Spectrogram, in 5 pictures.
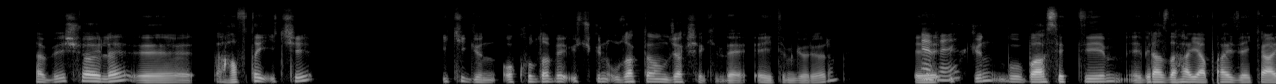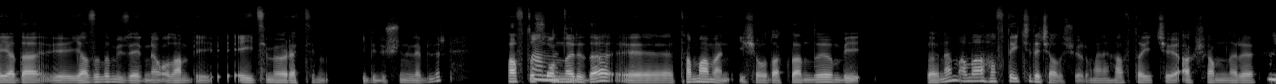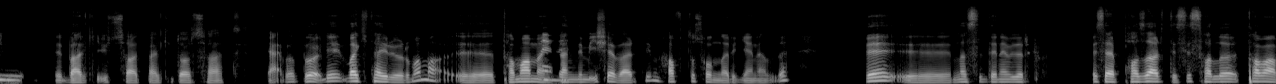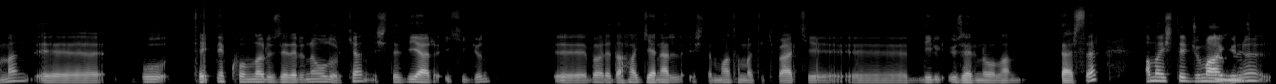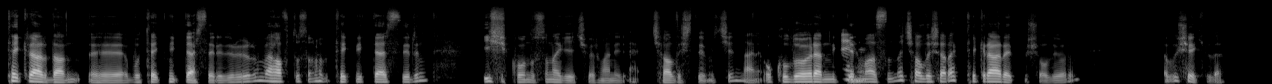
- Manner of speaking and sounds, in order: other background noise
- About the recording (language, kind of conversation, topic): Turkish, advice, Çoklu görev tuzağı: hiçbir işe derinleşememe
